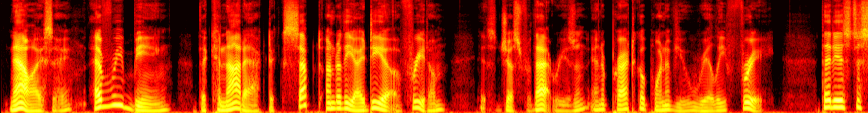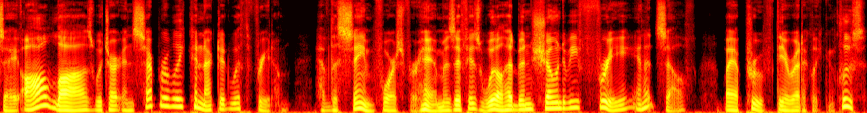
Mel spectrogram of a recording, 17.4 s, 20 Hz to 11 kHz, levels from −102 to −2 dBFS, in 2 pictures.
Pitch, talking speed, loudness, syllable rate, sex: 135 Hz, 215 wpm, -24 LUFS, 5.9 syllables/s, male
